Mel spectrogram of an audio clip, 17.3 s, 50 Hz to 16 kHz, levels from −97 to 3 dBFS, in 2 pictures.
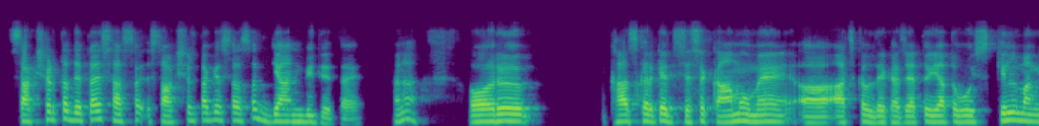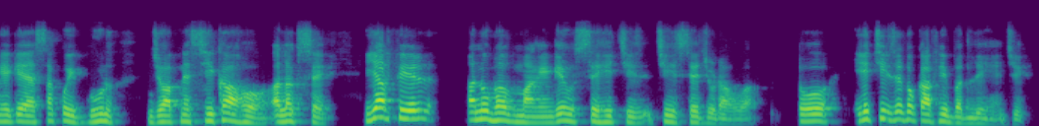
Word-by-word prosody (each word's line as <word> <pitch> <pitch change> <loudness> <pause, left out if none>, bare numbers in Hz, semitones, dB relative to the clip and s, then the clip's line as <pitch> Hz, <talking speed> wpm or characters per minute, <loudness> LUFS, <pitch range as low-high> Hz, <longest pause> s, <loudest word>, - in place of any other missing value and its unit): साक्षरता 155 +7 0
देता 175 0 0
है, 195 - +3
साथ 170 -6 -1
सा 155 - -7
साक्षरता 150 +5 -2
के 180 +1 -4
साथ-साथ 170 +1 -4
ज्ञान 150 -1 +1
भी 145 - -2
देता 115 -6 -7
है। - - -10 0.3
है - - -3
ना? - - -6 0.4
और 150 +2 +5 0.9
खास 150 0 +1
करके 160 0 +2
जैसे 155 0 -4
कामों 145 +2 +2
में 145 +1 +2 0.2
अ, - - -10
आजकल 130 +2 +2
देखा 135 0 0
जाए 130 +1 0
तो 150 - +1
या 140 0 +3
तो 140 +1 -2
वो 140 0 +1
स्किल 170 +5 +1
माँगेंगे 150 -2 +1
ऐसा 140 +3 0
कोई 150 - +2
गुण 150 +1 0 0.3
जो 140 +2 +2
आपने 140 +1 +1
सीखा 160 +2 +3
हो 130 - +3 0.2
अलग 150 +2 +3
से, - - -3 0.3
या 240 +1 +9
फिर 205 -3 +4 0.3
अनुभव 180 -4 +4
माँगेंगे 125 +5 0
उससे 155 -1 -1
ही 135 0 -1
चीज़ 130 -3 -8
चीज़ 140 -3 -2
से 135 - -1
जुड़ा 110 -2 -5
हुआ। 100 0 -8 0.4
तो 150 0 +3 0.4
ये 190 - +4
चीज़ें 190 -1 -2
तो 185 - +2
काफ़ी 155 -2 +3
बदली 110 -1 -6
हैं। 100 - -15
जी। - - -13
150 Hz, 200 wpm, -19 LUFS, 135-165 Hz, 0.9 s, या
